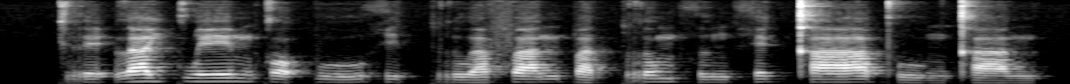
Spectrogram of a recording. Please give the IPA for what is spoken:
kre˨˩ʔla˥˩jkweː˥˩m kɔ˨˩ʔpuː˩˦hi˨˩t̚ pru˩˦a̯fa˦˥n pa˨˩t̚ pro˥˩mhɯ˧ŋ he˦˥k̚tʰaː˦˥ pʰuː˨˩ŋ tʰa˧n

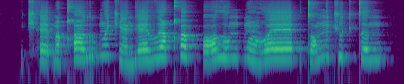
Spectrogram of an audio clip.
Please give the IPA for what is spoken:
t͡ʃʰɛ˨ɓə̃˨ qʰoː˧r bə̃˦ t͡ʃɛ̃˨ɡɛː˧vɘ˦i̯ qʰu˦pʔɔ˨˦ðo˦ŋ ɓõ˦˨ ʁʷɛː˦ | tɔ˨˦ŋə̃˨t͡ʃo˦t͡ʃ tə˦ŋ

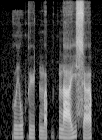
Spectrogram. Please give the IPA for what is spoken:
kʷiː˨˧wkyː˨t̚ mɐ˨p̚ ɪ˥k̚ n̪aː˨˥j sɐ˨˥p̚

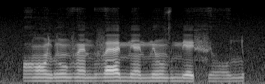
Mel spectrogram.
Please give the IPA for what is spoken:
ɣɔ̃ʎũvɛ̃n vɛmʲɛ̃ mʲũzmʲe fʲo̤ʎ

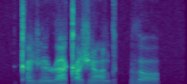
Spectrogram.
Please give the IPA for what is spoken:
kʼãʒœ̃ɹakʼɑ ʒɑ̃d | ðɔ

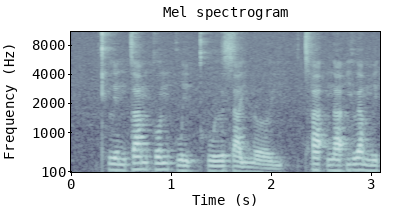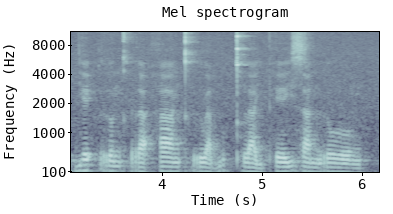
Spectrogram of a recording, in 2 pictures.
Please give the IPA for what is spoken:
kʰli˧nta˥˩mko˥˩n kwi˦˥ʔkʰwɯː˦˥sa˧jnɤː˨˩j | tʰa˥˩ʔna˦˥ʔjɯ˥˩a̯ mi˨˩t̚ je˦˥ʔpro˧nkʰra˨˩ʔhaː˧ŋ kʰru˨˩a̯ bu˦˥k̚ pʰla˨˩jpʰeː˦˥jsa˧nroː˧ŋ

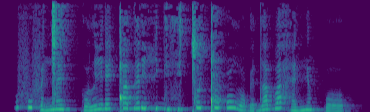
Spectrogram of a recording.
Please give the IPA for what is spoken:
fʊ˥fɛ˩ŋ͡ǀɛ̃˧i̯ kːo˩li˧ɾe˧ ǃa˥d ɛ˥ɾi˧hi˥ dʲʊ˧sʲʊ˧ ǀʊ˥i̯ǃo˥ʔu˥ ðˤu˩ɡɪ˩da˥ ba˥hɛ̃˩nʲɔ̃˧ pːo˩

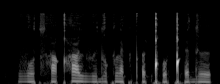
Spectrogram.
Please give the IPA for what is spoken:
vot͡sʰœ qʰyl vʉdoklæk pʼœǃʼoǃʼɛ dø

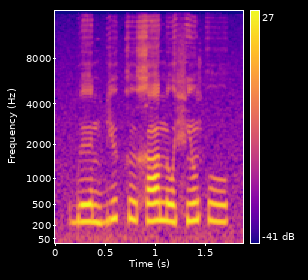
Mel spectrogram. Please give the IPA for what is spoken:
beːnbʲʉkʉ xano fʲõku

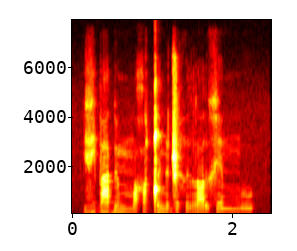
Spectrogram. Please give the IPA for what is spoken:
vʲeba ɠʏmːɒ xɒǃɨ neɖ͡ʐʏhɯ rɒ ɾɯxe mːu

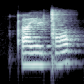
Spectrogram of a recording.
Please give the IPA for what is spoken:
qʼeːɭǀɔ

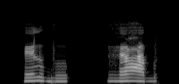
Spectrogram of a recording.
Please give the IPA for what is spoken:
ølubu | ɦœʕɐb

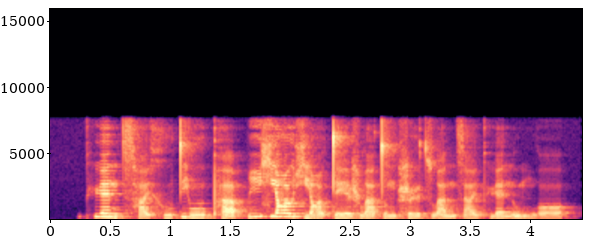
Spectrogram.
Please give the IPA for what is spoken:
pʰɥɛ˥˩nt͡sʰa˩ɪ̯xu˥ t̪jo˥ʊ̯pʰä̰˨˩ pi˥ɕjɑ˥ʊ̯ ɕjɑ˧˥ʊ̯t̪e˥ɪ̯ʂwä˧˥t̪ʊ˥ŋ ʂɻ̩˥t͡swa̰˨˩nsa˧˥ɪ̯pʰɥɛ˥˩n ṵ˨˩mwɔ˥

